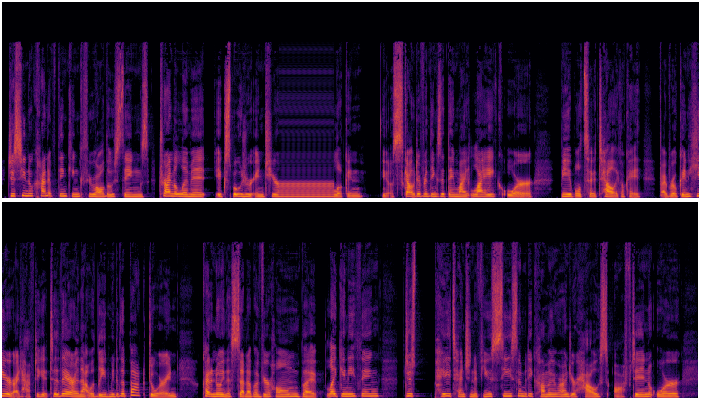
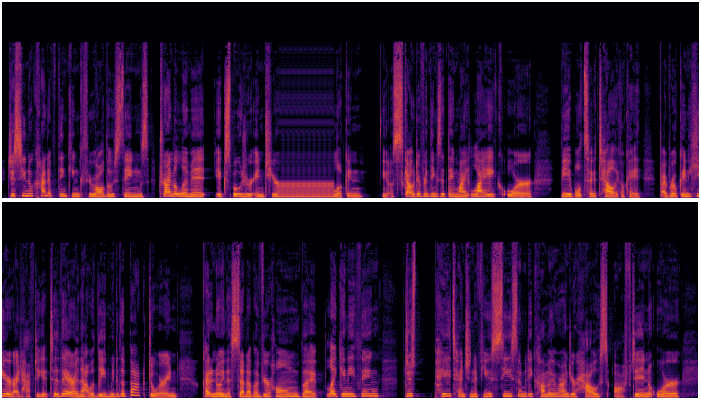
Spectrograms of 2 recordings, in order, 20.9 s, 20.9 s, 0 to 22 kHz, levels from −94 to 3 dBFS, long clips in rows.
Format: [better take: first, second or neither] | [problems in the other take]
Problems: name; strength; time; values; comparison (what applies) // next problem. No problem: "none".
neither | audio freezing; at 4 s for 1 s; the same in both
